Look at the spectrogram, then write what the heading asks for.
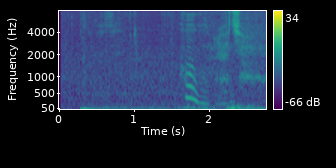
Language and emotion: Russian, sad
